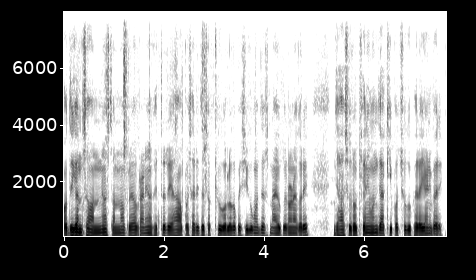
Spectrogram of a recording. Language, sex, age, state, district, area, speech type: Odia, male, 18-30, Odisha, Nayagarh, rural, read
